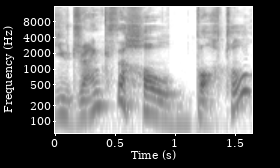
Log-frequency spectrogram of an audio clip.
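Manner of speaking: pitch rises on bottle, like a question. Turning a statement into a yes-no question with the voice, rising question tune at bottle. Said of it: "using the voice to make it sound like a question".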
